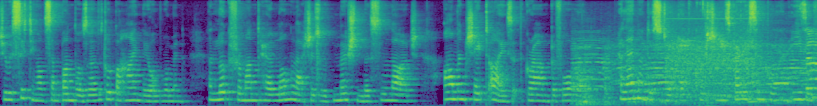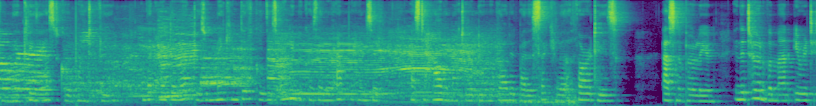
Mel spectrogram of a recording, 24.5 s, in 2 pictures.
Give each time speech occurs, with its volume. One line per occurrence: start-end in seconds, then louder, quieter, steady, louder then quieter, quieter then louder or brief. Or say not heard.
0.0-24.4 steady.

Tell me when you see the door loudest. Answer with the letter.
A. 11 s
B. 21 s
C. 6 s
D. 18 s
B.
